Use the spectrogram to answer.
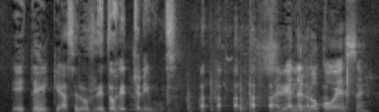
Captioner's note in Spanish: Ríe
